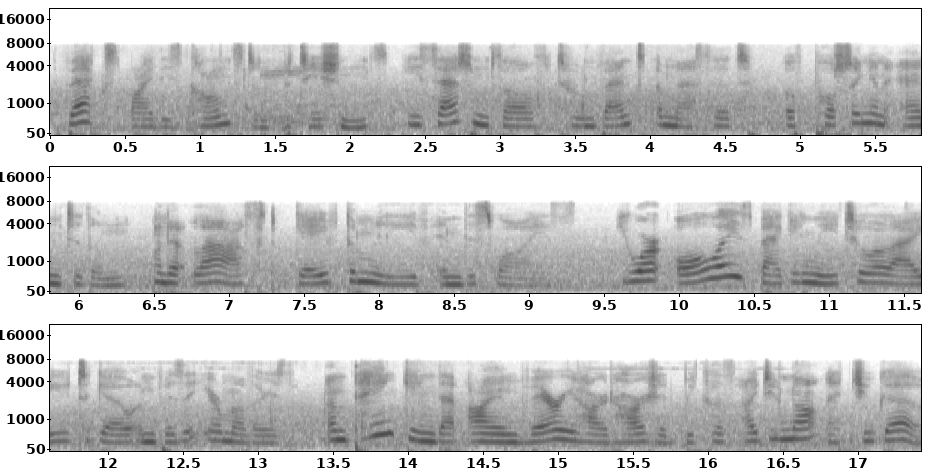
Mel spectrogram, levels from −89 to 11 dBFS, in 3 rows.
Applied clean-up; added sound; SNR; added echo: none; Traffic noise, roadway noise / Vehicle horn, car horn, honking; 11 dB; none.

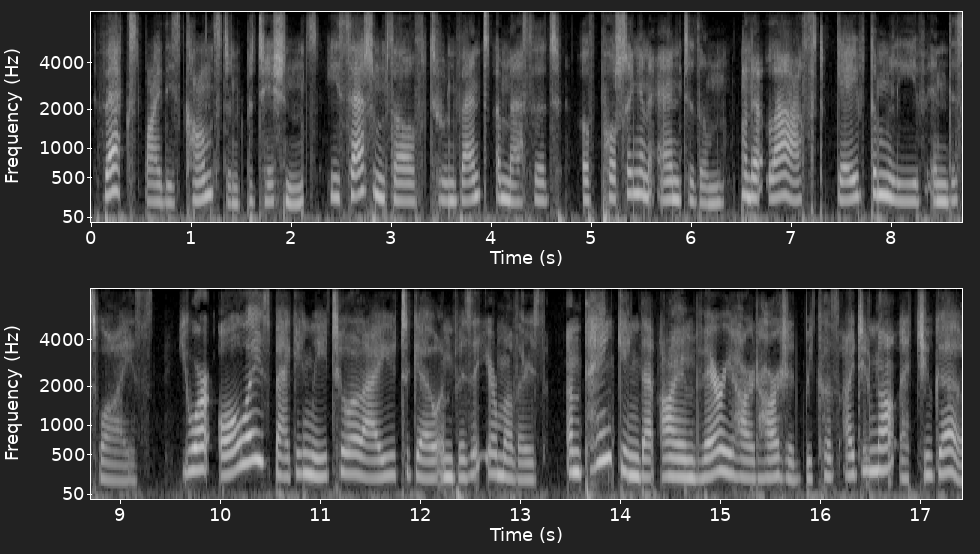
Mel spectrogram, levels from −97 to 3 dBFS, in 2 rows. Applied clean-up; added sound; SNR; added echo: none; none; none; none.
